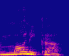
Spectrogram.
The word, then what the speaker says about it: Monica: Mônica, que em inglês a Mônica não tem acento, é Mônica. Mônica. O Cebolinha é Jimmy Five. Jimmy Five. O Cascão, Smudge. Smudge. E a Magali, em inglês, se chama Maggie. Maggie, Smudge, Mônica, Jimmy Five.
